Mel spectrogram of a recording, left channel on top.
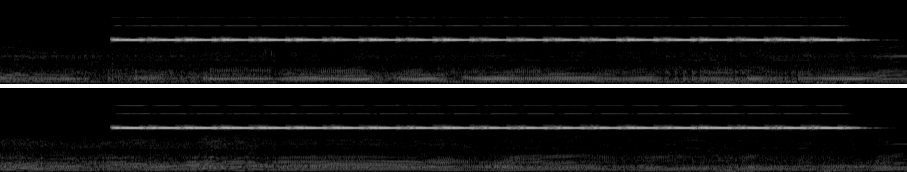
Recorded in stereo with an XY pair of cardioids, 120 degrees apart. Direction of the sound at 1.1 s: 40° left.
